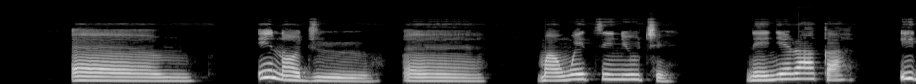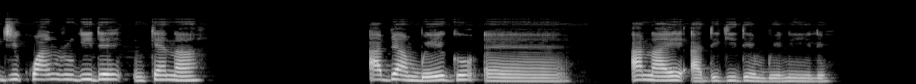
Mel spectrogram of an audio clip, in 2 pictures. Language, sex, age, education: Igbo, female, 30-45, tertiary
